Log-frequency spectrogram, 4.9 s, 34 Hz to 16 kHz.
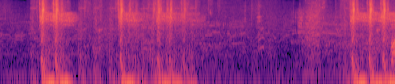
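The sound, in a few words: gunfire in Borderlands 2 video game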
